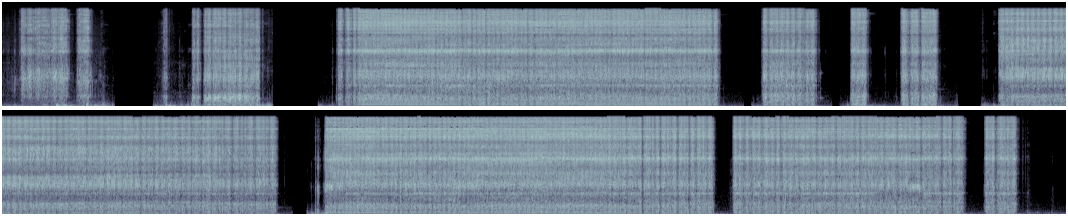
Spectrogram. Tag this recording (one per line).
metal
metallic
spring
tin
toy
